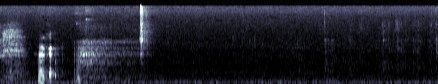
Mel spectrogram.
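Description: A single sharp click from handling the hard drive in its drive tray caddy about a second and a half in, then only faint room tone.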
